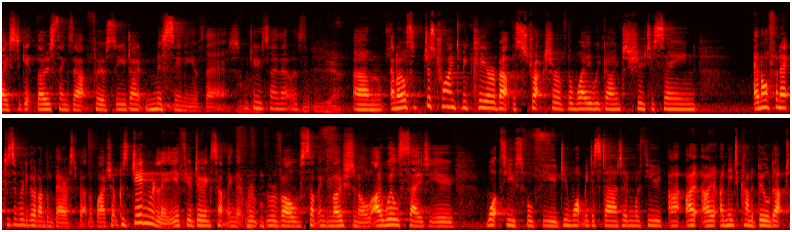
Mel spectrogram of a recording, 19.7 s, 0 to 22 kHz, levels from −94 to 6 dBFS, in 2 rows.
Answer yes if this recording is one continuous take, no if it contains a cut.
no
